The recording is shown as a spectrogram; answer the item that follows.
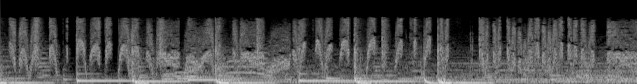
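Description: A DJ scratching a track on a DJ controller's jog wheel over a mix with a heavy bass line. The sound is chopped into rapid stuttering cuts, with a pitch swoop every second or so.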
